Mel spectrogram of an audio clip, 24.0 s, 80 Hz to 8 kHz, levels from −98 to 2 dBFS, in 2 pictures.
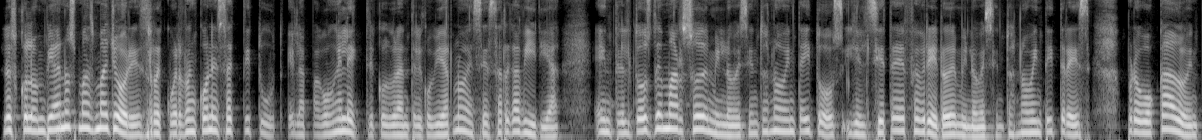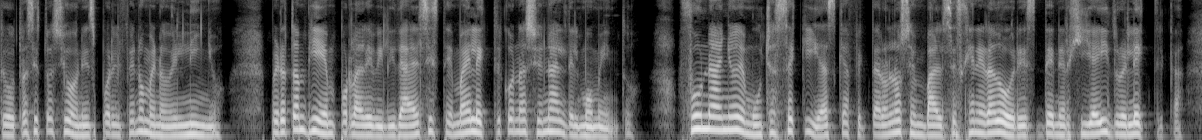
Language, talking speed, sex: Spanish, 160 wpm, female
